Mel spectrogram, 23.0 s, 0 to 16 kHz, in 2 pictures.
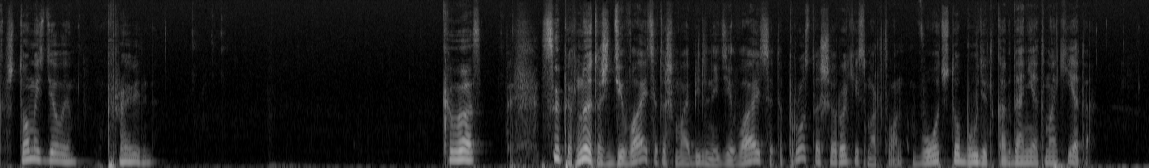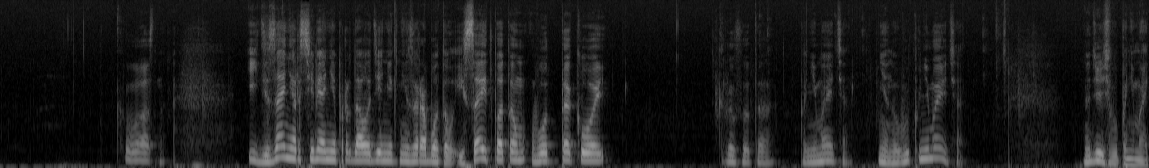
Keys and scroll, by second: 16.0 super+z, 21.5 super+z.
